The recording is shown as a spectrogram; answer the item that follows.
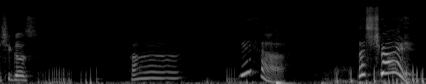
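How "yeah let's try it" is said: put-on girl voice, much higher. Retelling what she said when asked to go out, in a girly voice. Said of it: "I like that girl voice you did".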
